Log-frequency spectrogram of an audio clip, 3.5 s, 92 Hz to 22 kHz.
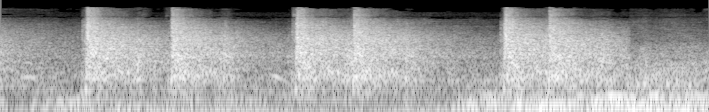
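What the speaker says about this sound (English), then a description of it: "And then suddenly we heard more gunfire." Gunfire from the 2008 Mumbai attacks cracks out in about six sharp shots at irregular intervals over a low continuous rumble, moderately distant.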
